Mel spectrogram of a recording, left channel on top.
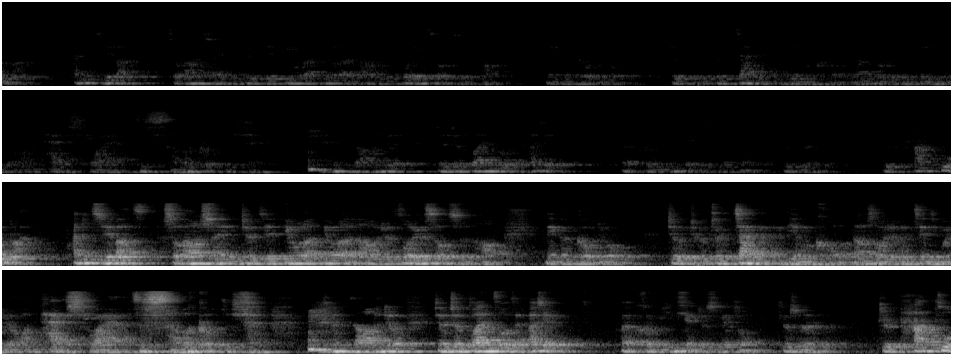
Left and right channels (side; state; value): left; quieter; 22.2 dB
